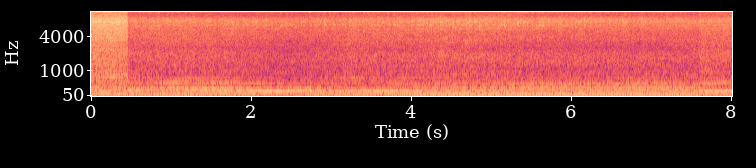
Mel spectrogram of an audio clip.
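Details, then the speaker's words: 2003 SVT Cobra with new fully forged engine, after tapping/knocking fix, warmed up to temperature after about 10 minutes: steady smooth quiet idle like a sewing machine, no ticking; hot oil pressure about 25 psi. "Motor's come up to temperature. Still sounds like a sewing machine. Perfectly smooth and quiet."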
